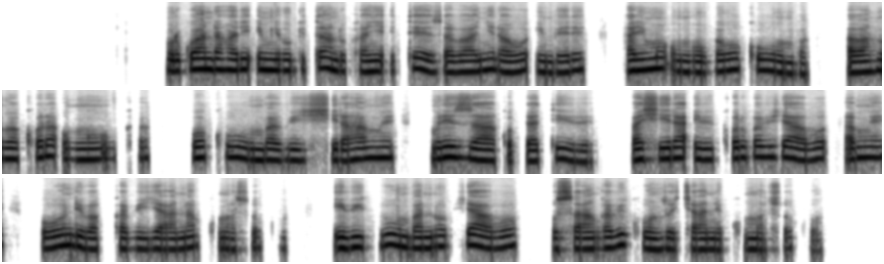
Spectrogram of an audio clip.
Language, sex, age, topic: Kinyarwanda, female, 25-35, education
